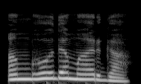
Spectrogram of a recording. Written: ಅಂಭೋದಮಾರ್ಗ

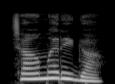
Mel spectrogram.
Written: ಚಮ್ಮರಿಗೆ

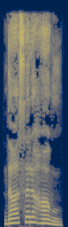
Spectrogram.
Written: ದಾಸರಿಹಾವು

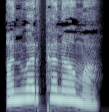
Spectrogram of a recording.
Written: ಅನ್ವರ್ಥನಾಮ

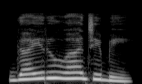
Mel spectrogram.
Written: ಗೈರವಾಜಬಿ

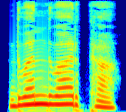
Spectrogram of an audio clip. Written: ದ್ವಂದ್ವಾರ್ಥ

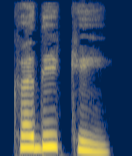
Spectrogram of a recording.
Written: ಕದಿಕಿ

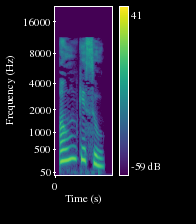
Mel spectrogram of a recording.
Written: ಔಂಕಿಸು

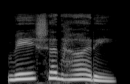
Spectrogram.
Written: ವೇಷಧಾರಿ

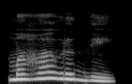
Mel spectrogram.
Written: ಮಹಾವೃದ್ಧಿ

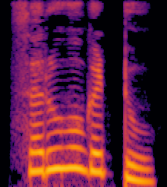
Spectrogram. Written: ಸರುವುಗಟ್ಟು

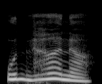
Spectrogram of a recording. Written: ಉದ್ದಾನ

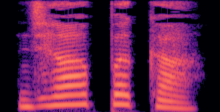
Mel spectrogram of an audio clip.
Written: ಜಾಪಕ

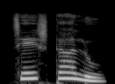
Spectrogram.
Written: ಚೇಷ್ಟಾಲು

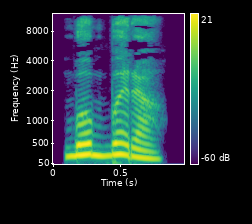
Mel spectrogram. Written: ಭೂಭಾರ

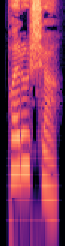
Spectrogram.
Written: ಪರಾಶಿ

